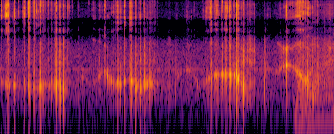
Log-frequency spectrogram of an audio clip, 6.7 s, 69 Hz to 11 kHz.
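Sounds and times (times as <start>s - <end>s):
chewing crunchy potato chips: 0.0s - 6.6s.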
